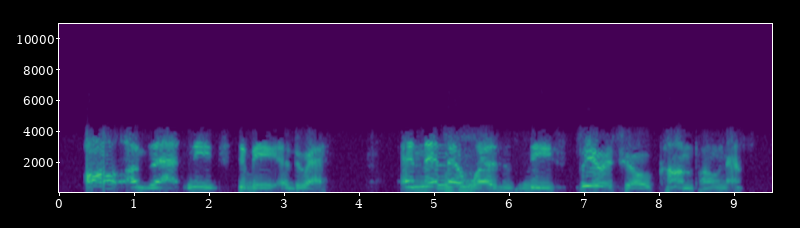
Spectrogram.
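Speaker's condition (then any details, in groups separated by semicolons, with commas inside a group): ALS, bulbar palsy; bulbar onset, throat, tongue, cheeks, then upper arms, diagnosed after 18 months, Deanna protocol slowing progression; voice affected, husband Larry fills in details; faltering voice as first symptom, throat problems first treated as H. Pylori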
